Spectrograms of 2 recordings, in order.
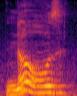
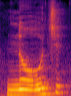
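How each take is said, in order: First: The word ends in a buzzing z sound. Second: The word ends in a j sound. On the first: The speaker calls it right. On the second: The speaker calls it wrong.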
